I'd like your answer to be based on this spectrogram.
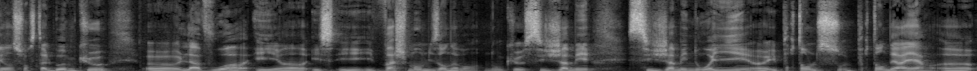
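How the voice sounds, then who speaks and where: A man giving a casual spoken album review, hesitant with lots of fillers and restarts, but enthusiastic and informal. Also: medium pitch. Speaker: music reviewer.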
